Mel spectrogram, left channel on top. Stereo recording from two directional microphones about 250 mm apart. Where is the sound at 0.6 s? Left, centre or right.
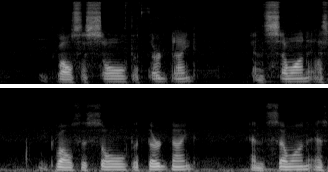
Left.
